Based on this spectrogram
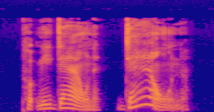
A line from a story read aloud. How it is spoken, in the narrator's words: he cried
